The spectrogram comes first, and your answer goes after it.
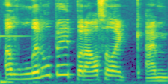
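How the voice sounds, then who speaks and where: This is a man speaking. Noticeable background noise is present. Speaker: streamer and podcast host. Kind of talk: casual chat. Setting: video call. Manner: loud.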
